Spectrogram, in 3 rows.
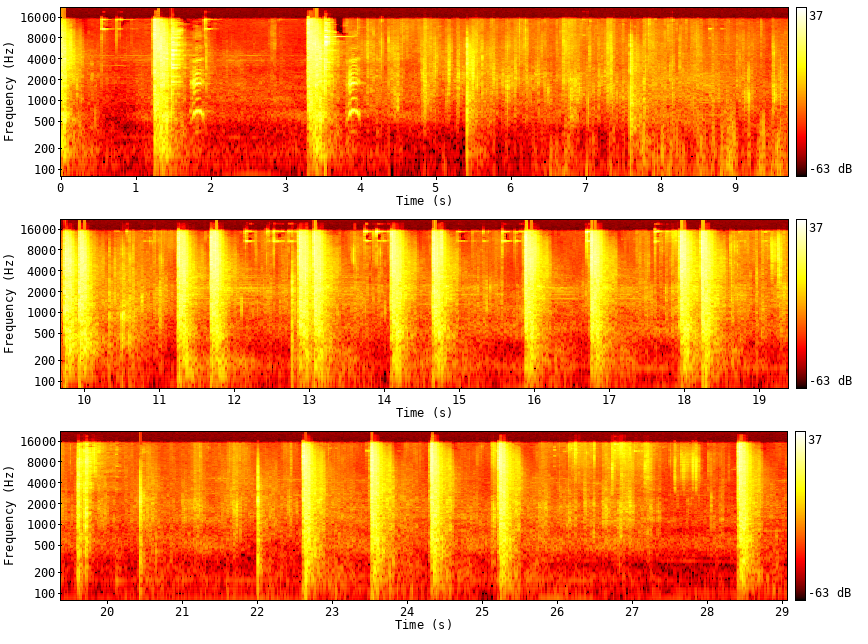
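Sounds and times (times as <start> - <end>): pistol shots: 0.0 - 0.4, 1.2 - 1.7, 3.3 - 3.7, 9.7 - 12.1, 12.7 - 15.0, 15.8 - 17.3, 17.9 - 18.7, 22.6 - 25.6, 28.4 - 28.9.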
